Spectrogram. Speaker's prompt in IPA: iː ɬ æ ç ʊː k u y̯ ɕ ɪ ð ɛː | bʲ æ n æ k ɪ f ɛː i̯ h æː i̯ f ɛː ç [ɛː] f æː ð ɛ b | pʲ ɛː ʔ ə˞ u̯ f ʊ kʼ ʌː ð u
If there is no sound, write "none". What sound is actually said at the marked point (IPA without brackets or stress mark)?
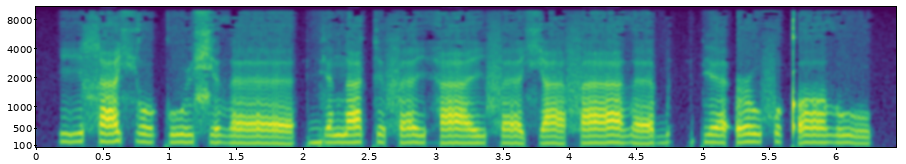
æː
